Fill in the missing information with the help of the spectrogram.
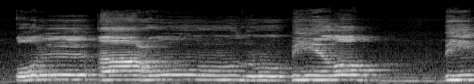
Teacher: ذال کی ادائیگی میں زبان دانتوں کے ساتھ ٹکرائے، زبان دانتوں کے ساتھ لگے · قل کا جو لام ہے اس پر قلقلہ نہ ہو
